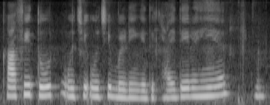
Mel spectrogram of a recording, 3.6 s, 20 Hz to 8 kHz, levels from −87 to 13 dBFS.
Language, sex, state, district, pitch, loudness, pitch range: Hindi, female, Haryana, Charkhi Dadri, 200 Hz, -18 LUFS, 185-210 Hz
